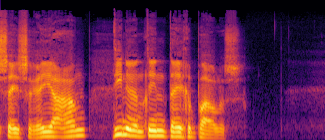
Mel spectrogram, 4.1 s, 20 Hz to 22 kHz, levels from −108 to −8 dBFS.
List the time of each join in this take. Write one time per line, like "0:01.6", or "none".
0:01.4
0:01.8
